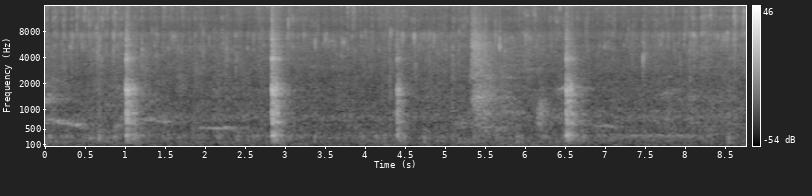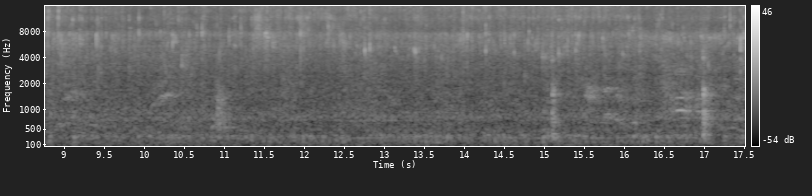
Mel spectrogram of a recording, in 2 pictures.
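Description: Okra frying in hot oil in a kadhai, a steady sizzle. A few sharp clicks or taps stand out over it, about five in the first seven seconds and two fainter ones near the end.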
